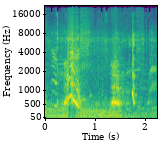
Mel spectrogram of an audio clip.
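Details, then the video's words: Hungry puppies of the dog Zoey give a sharp, falling yelp, then shorter squeaks and a rising peep, with human chatter and laughter around them. "Umiiyak na ang mga puppies mo, Zoey, gutom na sila"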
